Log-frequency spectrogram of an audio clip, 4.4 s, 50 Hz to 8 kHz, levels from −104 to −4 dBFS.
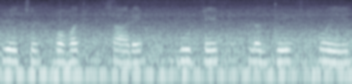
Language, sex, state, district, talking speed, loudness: Punjabi, female, Punjab, Kapurthala, 80 wpm, -16 LUFS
